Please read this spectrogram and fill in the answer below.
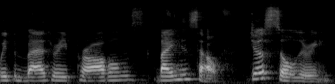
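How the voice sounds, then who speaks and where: This woman speaks with a Brazilian Portuguese accent. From northern Brazil. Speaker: video creator. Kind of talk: product review. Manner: halting.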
